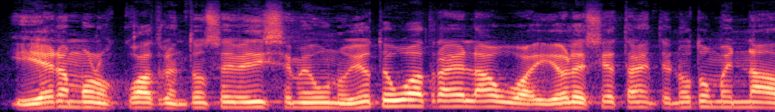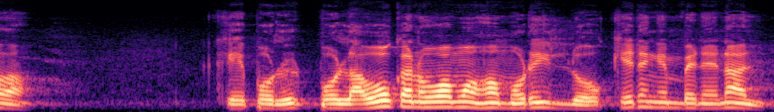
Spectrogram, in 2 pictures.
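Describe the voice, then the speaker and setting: A man, telling his testimony in a lively way and acting out the voices of people in his story. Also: fairly high pitch, quick pace. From Cuba. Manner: animated, acts out quoted voices. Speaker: church servant leader, guest.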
